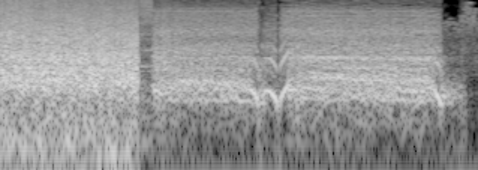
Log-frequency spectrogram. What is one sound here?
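Loud static hisses and crackles.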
